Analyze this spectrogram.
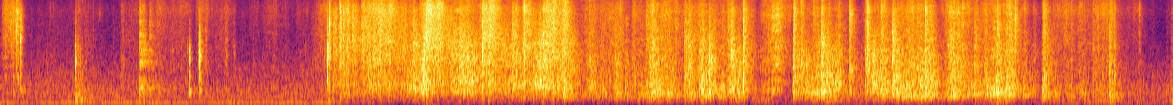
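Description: A few sharp metal clinks as a stainless tent stove and its flue pipe are fitted together. About three seconds in this gives way to loud, continuous scraping and rattling as the stainless stovepipe is slid out through the tent wall.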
